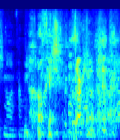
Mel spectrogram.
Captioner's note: laughter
